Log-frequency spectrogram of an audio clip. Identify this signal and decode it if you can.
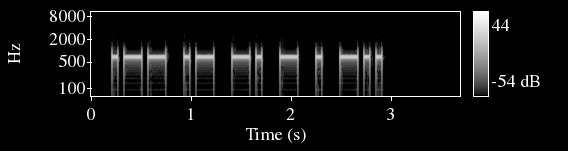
Morse code, heard as a keyed tone, about 20 wpm, 700 Hz. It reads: WANTED
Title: Sets of 2 Words - New Word Drill - 20wpm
